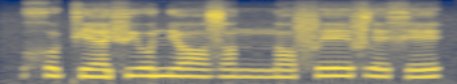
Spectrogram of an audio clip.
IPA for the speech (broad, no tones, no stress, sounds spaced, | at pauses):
x o kʲ æ fʲ oː nʲ ɒː z ɒ nː ɒ f eː f l e x e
